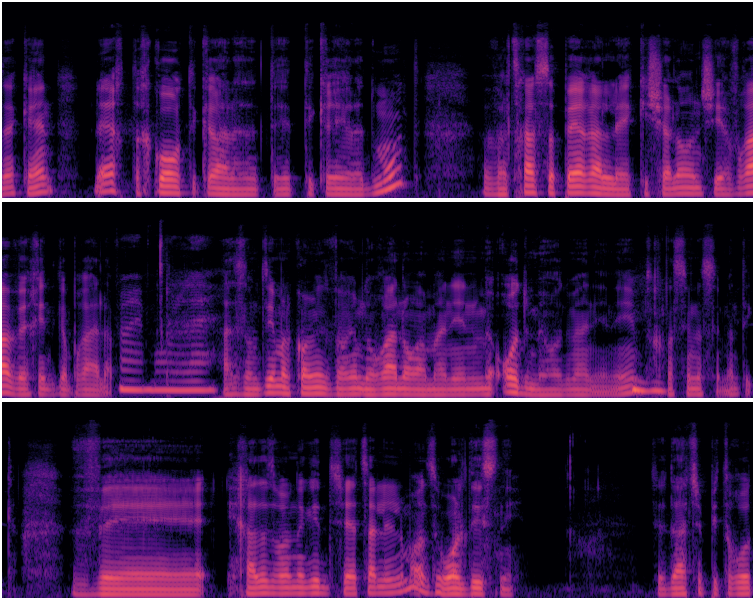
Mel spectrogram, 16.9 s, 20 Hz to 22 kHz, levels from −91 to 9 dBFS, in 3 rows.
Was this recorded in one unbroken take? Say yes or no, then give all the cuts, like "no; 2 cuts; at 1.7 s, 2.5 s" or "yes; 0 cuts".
yes; 0 cuts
